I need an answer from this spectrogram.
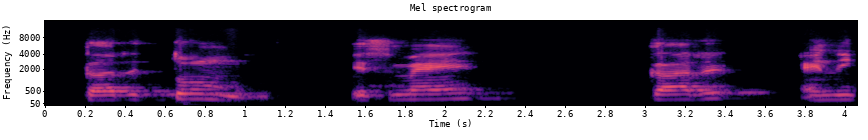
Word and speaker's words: कर्तुं: इसको रेप है ना, तो का के बाद में रेप को लेंगे और उसके बाद में तू, और तू के ऊपर एक बिंदी बिंदी लगी है तो उसको बोलेंगे, इसको माँ का उच्चारण करेंगे। तो कर तुम, कर तुम, कर तुम।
